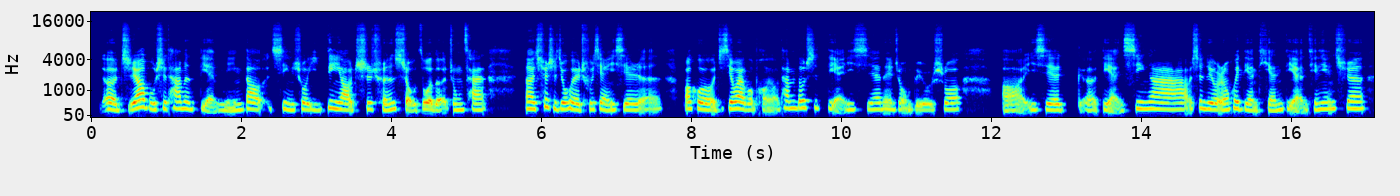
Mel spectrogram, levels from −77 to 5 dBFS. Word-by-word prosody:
呃， 210 -2 +4
只 185 +2 -3
要 265 +5 +9
不 215 -7 -1
是 210 +3 -1
他 235 +1 0
们 230 -2 0
点 145 -10 -3
名 190 +1 -4
道 215 -1 +2
姓 215 -3 -3
说， 205 +2 0
一 195 -1 -5
定 235 +4 0
要 205 -3 +4
吃 220 - -2
纯 205 -1 -1
手 230 - 0
做 455 +2 +5
的 - - +1
中 195 0 -3
餐， 200 -1 0 0.5
呃， 230 -1 +4
确 220 +7 0
实 255 -4 -2
就 220 0 +4
会 215 -4 +3
出 200 +3 -5
现 210 -3 -1
一 195 - -1
些 195 0 -1
人， 210 +4 -3 0.3
包 - - +2
括 225 -4 +3
这 - - -8
些 230 0 +5
外 230 -1 +7
国 195 -2 -1
朋 - - -6
友， - - -6
他 250 -2 -2
们 245 - -1
都 250 +1 +4
是 255 0 -6
点 230 - -3
一 200 - -3
些 210 +1 -5
那 215 - -2
种， 205 +1 -4
比 - - -6
如 195 0 -1
说， 210 +1 -2 0.5
呃， 175 +2 -2
一 200 - -5
些， 195 -1 0 0.3
呃， - - -3
点 200 -2 -2
心 230 +6 -1
啊， 215 -1 +2
甚 245 -2 -2
至 220 - +3
有 210 - +5
人 200 - +3
会 235 +1 +4
点 200 -4 -1
甜 180 +1 -3
点， 230 - -2
甜 205 -1 -4
甜 225 +1 -1
圈， 235 -1 0
215 Hz, 245 characters per minute, -24 LUFS, 195-230 Hz, 0.5 s, 要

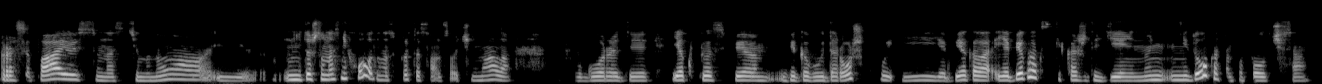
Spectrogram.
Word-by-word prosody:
просыпаюсь, 210 +3 +4
у - - -5
нас 175 0 -6
темно, 215 +7 -2
и, 170 -2 -5 0.3
не 215 0 +3
то 245 +3 +5
что 235 0 +2
у - - +2
нас 235 +1 0
не 275 - +2
холодно, 255 -4 +1
у - - -7
нас 195 - -9
просто 225 -3 -5
солнца 180 -2 -10
очень 190 - -7
мало 195 -2 -2 0.6
в 170 - -9
городе. 180 0 -2 0.2
Я 200 0 +5
купила 200 -1 0
себе 195 -1 0 0.2
беговую 180 0 -2
дорожку, 190 +2 -2
и 175 - -7
я 185 -1 -4
бегала, 200 -1 +3
я 195 0 +3
бегала, 285 - +7
кстати, 315 -6 -14
каждый 185 -2 -3
день, 175 +1 +1
но 185 +3 -3
н 205 -1 -1
недолго, 245 - +4
там, 180 -5 -14
по 185 - -14
полчаса. 175 0 -3
190 Hz, 175 wpm, -24 LUFS, 180-215 Hz, 0.6 s, бегала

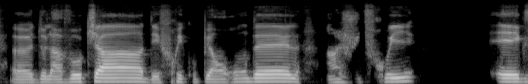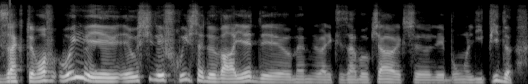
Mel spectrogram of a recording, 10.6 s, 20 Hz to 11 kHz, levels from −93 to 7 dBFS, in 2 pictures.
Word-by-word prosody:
heu, 110 0 -3
de 115 +2 -6
l'avocat, 130 +4 +3
des 110 -1 -6
fruits 125 - -8
coupés 115 +1 -6
en 115 0 -4
rondelles, 135 +2 +2 0.2
un 110 +1 -8
jus 110 +1 -13
de - - -19
fruit. 140 +3 -2 0.8
Exactement 140 +4 +3
f 170 - -6
oui 285 - +5
et 140 -2 +4
et 145 - +2
aussi 165 +8 -2
des 190 - +6
fruits, 195 +1 -6
j'essaient 175 -3 -2
de 135 - +2
varier 130 +5 +2
des, 125 -4 -3
heu, 105 -1 -4
même, 110 +1 -10
heu, 110 - -8
avec 105 0 -11
les 105 - -12
avocats, 110 +2 -5
avec 105 -2 -5
ce 105 - -11
les 100 -1 -7
bons 105 +3 -12
lipides 125 +7 -5
130 Hz, 200 wpm, -23 LUFS, 110-140 Hz, 0.8 s, des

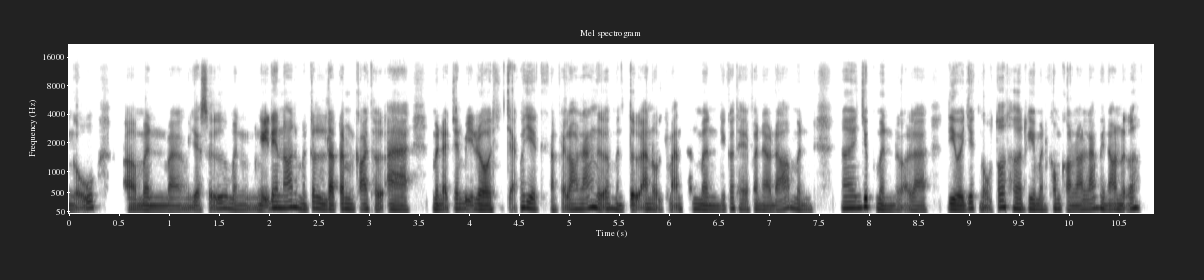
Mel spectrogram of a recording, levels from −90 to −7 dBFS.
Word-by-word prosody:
ngủ, 140 +7 -1 0.2
ờ, - - -1
mình 100 -2 +1
mà 95 0 -2
giả 100 - 0
sử 135 +6 0
mình 105 -3 -3
nghĩ - - +5
đến 145 -1 +4
nó 145 +2 +3
thì 160 - +3
mình 115 -5 -1
cứ 135 - -1
lật 110 -3 +3
ra - - +3
mình 120 -2 +1
coi 115 +1 0
thử, - - -2
à, 105 -3 +2 0.2
mình 110 - +3
đã - - +1
chuẩn 120 0 -2
bị 105 - +1
rồi 105 -2 +5
chả - - -5
có 145 - +1
gì 130 - +4
cần 105 - -7
phải - - -2
lo 110 +1 +1
lắng 130 +7 +3
nữa, 140 - +1
mình 110 -6 -2
tự - - +3
an - - +1
ủi - - -3
bản - - -1
thân 115 -1 -3
mình 100 -2 +1
thì 105 - -5
có 130 - -3
thể 110 -4 -5
phần 110 - -2
nào 95 -1 -1
đó 100 +8 -2
mình 105 -6 -3 0.3
nó 135 - +2
giúp 180 - +5
mình, 100 -5 0
gọi 100 -1 -5
là, 95 0 -1 0.2
đi 120 - +5
vào 105 - +6
giấc 135 +7 -1
ngủ - - -3
tốt 155 - +4
hơn 125 -6 +1
khi 115 - +3
mình 105 -2 -1
không 115 +3 -2
còn 100 -4 -2
lo 100 - +1
lắng 115 +4 0
về 125 - +1
nó 105 0 0
nữa. 125 +6 +1
110 Hz, 365 wpm, -25 LUFS, 100-125 Hz, 0.3 s, vào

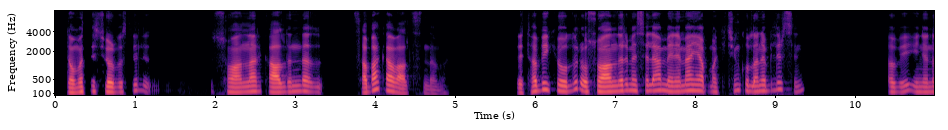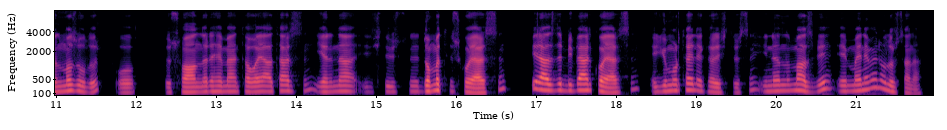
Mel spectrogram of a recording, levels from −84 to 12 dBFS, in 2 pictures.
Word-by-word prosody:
Domates 130 +4 0
çorbası 130 +3 +1
ile 155 -6 -12 0.8
soğanlar 130 +3 +1
kaldığında 135 +3 +3 0.5
sabah 170 +12 +2
kahvaltısında 100 - +1
mı? 90 +3 -25 0.9
E, 115 - -3
tabii 145 - +1
ki 175 -3 -4
olur. 150 +8 +1
O 140 - +4
soğanları, 140 +3 +5
mesela, 160 0 0
menemen 150 0 +2
yapmak 140 -5 -1
için 160 +4 -10
kullanabilirsin. 155 +1 -4 1.0
Tabii, 130 +1 -4
inanılmaz 130 +5 -2
olur. 135 -1 -3 0.2
O, 120 0 -6 0.4
ııı, 120 - -10
soğanları 130 +3 0
hemen 140 0 -2
tavaya 140 +1 0
atarsın. 155 +4 -5
Yanına, 140 +2 -3
işte, 130 +2 -18
üstüne 135 +1 -13
domates 150 -2 0
koyarsın 115 - +1 0.3
biraz 175 -5 +5
da 170 -2 -3
biber 170 +1 +3
koyarsın, 140 - 0
eee, 130 - -10
yumurtayla 160 +3 -2
karıştırırsın 120 +1 -7
inanılmaz 155 -1 -2
bir, 205 +6 -4
eee, 150 0 -5
menemen 170 +10 -3
olur 170 - -3
sana. 105 -6 -12
140 Hz, 125 wpm, -25 LUFS, 130-160 Hz, 1.0 s, soğanları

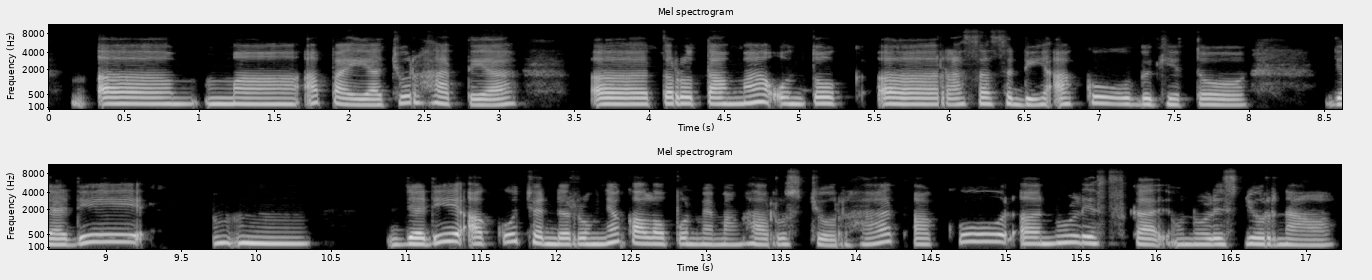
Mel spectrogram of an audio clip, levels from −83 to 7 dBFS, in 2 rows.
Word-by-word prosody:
eee, 200 -1 +2 0.2
me 195 0 +1 0.4
apa 230 -2 -1
ya, 170 -1 +1
curhat 220 +1 -2
ya, 170 +3 +1 0.5
eee, 195 0 +4
terutama 205 +3 +3
untuk, 205 +1 -1
eee, 190 -1 +4
rasa 190 +2 -1
sedih 180 -2 0
aku, 200 0 0
begitu. 175 -1 -2 0.6
Jadi 235 +8 +1 0.5
mhm, 210 -2 +1 0.5
jadi 200 +9 +4
aku 205 +7 0
cenderungnya 190 0 +1
kalau 200 -3 +3
pun 195 0 -1
memang 180 -1 -3
harus 185 +1 -3
curhat, 185 +8 -3 0.2
aku, 255 +8 -1
eee, 205 -1 +1
nulis, 225 -2 +1 0.2
Kak, 185 +1 -1
e - - -8
nulis 185 +1 -1
jurnal. 180 -4 0
195 Hz, 110 wpm, -18 LUFS, 185-210 Hz, 0.6 s, eee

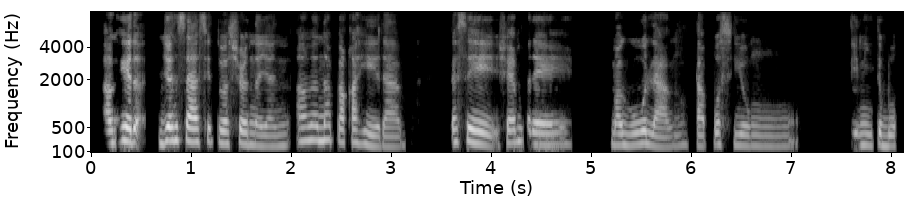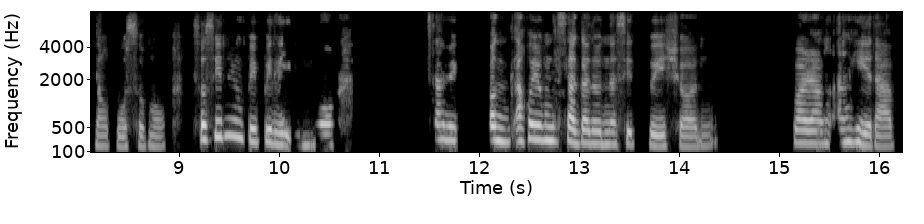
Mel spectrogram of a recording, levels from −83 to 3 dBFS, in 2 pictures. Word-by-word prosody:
Ang 220 - +3
hira 250 -2 +10 0.2
diyan 260 +2 +8
sa 245 -3 +7
sitwasyon 220 -3 0
na 195 -2 -3
'yan 175 0 -7 0.2
ano 255 +2 0
napakahirap, 215 -10 -2 0.5
kasi 230 -5 +3
siyempre 210 -4 0 0.4
magulang 190 -2 -2
tapos 200 +3 -5
yung, 180 -1 -6 0.9
tinitubok 190 -2 -6
ng 175 - -7
puso 170 0 -7
mo, 175 0 -12 0.2
so 280 -1 +4
sino 335 +2 0
yung 320 - +1
pipiliin 205 -7 -2
mo? 195 0 -1 0.9
Sabi 275 -3 -2 0.3
'pag 265 -2 +5
ako 250 +3 0
yung 270 -1 +4
na 255 - -6
sa 240 -3 +4
gano'n 215 -2 0
na 205 - -3
situation, 180 -3 -5 0.8
parang 220 -2 0
ang 235 +1 -2
hirap. 185 -7 -1
210 Hz, 130 wpm, -23 LUFS, 185-240 Hz, 0.9 s, hira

